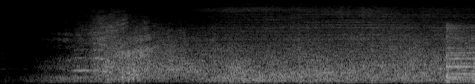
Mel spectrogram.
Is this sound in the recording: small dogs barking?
no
